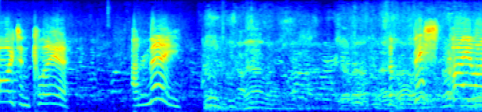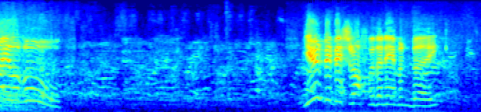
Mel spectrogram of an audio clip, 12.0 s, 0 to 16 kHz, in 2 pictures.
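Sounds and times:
faint chatter of voices: 0.0 - 12.0
woman speaking: 4.9 - 6.8.

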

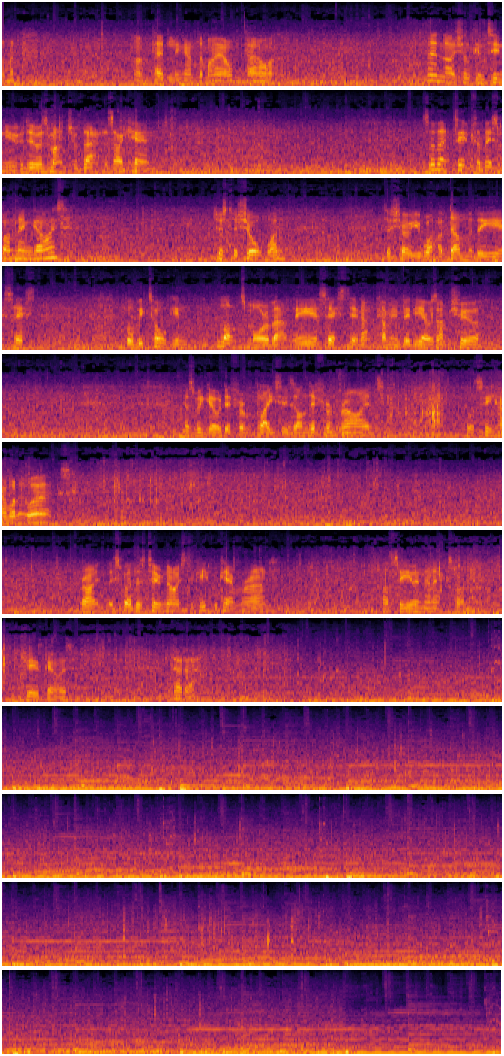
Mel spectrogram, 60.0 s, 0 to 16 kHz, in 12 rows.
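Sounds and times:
background music with bass notes: 0.0 - 29.2, 33.8 - 59.9
tyres rolling over leaves: 0.0 - 59.9
wind on microphone: 0.0 - 59.9.

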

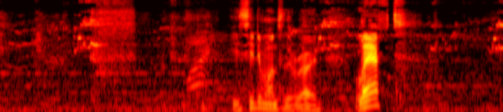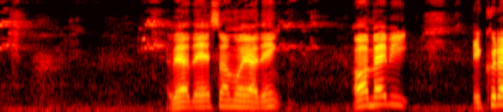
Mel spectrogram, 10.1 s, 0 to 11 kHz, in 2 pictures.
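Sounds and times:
high bird chirps: 0.0 - 1.8, 2.6 - 10.0
faint open-air background: 0.0 - 10.0.

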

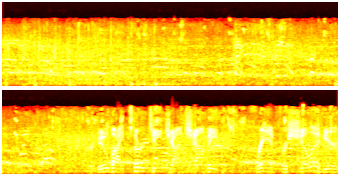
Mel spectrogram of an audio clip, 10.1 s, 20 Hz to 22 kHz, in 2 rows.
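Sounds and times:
crowd noise: 0.0 - 10.0
sneaker squeaks: 1.0 - 6.7, 8.3 - 8.8.

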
